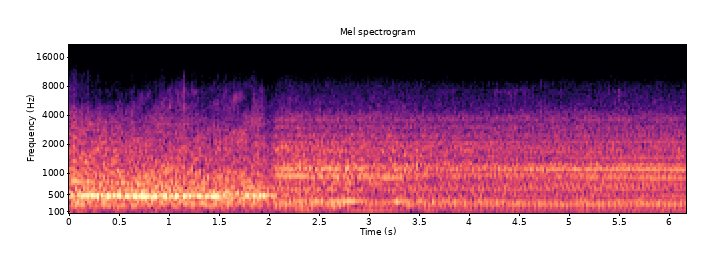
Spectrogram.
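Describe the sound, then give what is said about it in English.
Loud, roaring NASCAR stock car engines race past on a track as the cars come to the white flag with one lap to go, a sustained droning whine, the pitch dropping sharply about two seconds in as cars pass, then a steady engine roar continues with no voices. “They're coming to the white flag, one to go”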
